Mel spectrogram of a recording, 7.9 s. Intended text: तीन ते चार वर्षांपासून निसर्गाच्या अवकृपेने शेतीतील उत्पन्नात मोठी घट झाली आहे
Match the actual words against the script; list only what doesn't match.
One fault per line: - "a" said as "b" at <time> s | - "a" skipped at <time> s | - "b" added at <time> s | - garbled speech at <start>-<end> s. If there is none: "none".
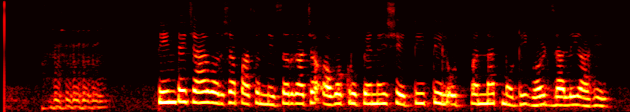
none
